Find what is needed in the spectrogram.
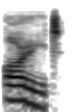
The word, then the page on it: aureate: Indian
